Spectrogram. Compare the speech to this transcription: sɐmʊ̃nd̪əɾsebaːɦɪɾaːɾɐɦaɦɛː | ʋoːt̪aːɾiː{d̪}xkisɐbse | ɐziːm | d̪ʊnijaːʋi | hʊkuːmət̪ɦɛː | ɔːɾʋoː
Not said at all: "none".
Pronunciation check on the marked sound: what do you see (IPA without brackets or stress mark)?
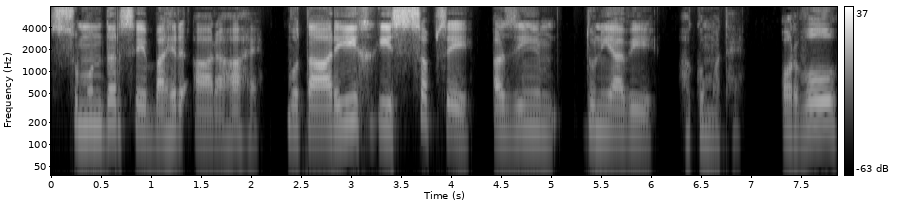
none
